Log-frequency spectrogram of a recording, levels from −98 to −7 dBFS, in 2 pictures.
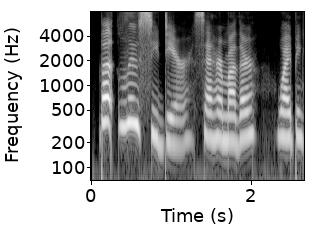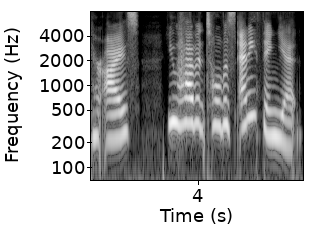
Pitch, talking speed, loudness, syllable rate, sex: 265 Hz, 170 wpm, -20 LUFS, 4.8 syllables/s, female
